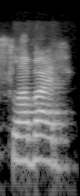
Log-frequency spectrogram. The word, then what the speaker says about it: словарь: We don't say словарь. We say словарь. So it's soft.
